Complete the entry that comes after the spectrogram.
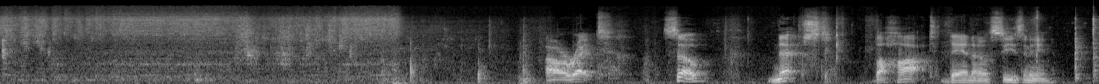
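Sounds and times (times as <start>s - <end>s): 
running tap water while washing hands in a kitchen: 0.0s - 4.4s
speech: 5.5s - 10.6s.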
